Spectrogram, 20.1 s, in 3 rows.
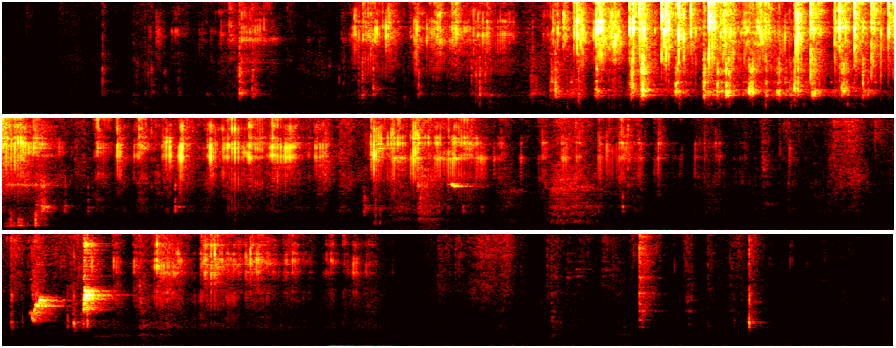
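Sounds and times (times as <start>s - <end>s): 
baby's rattle shaking: 1.0s - 12.3s, 13.8s - 16.2s.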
